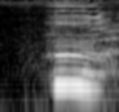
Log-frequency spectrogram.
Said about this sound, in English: Sorry, yawning again.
